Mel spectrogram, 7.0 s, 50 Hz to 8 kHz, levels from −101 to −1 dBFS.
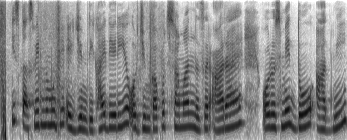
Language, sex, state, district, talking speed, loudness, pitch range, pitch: Hindi, female, Rajasthan, Jaipur, 205 wpm, -15 LUFS, 220-280 Hz, 245 Hz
